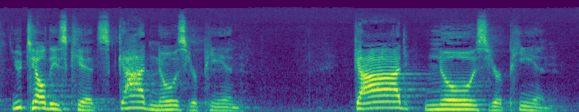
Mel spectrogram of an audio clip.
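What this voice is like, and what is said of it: Thick Minnesotan accent. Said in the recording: “in this thick Minnesotan accent,”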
